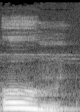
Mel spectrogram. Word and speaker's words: Om: It is made out of 3 independent syllables, A, U, and M. When you open the mouth and produce a sound, it becomes A. When you close the lips and produce the sound, it becomes M.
